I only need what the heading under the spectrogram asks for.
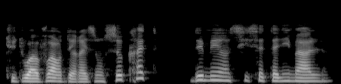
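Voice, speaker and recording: Pious old man, gentle and trusting, fatherly tone, storybook voice, read by a woman, dull dry recording. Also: low-pitched, normal speed, no room sound, natural voice.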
